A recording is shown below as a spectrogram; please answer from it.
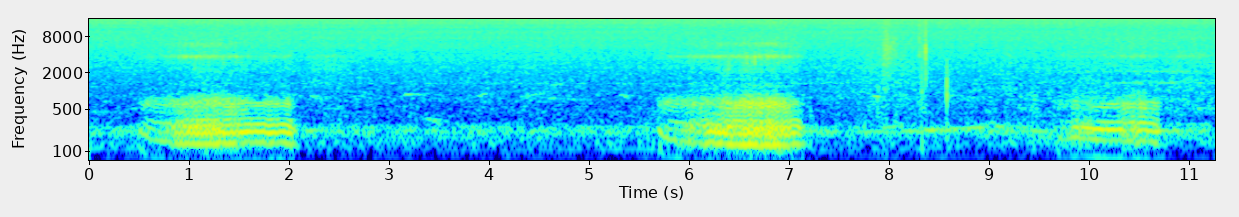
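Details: English Bulldog snoring in deep rhythmic bursts, three loud rattling, gurgling breaths roughly every four to five seconds, with a quiet background hum between them.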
